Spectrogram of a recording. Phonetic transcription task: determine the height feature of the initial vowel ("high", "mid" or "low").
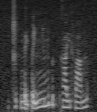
mid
